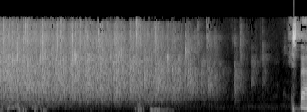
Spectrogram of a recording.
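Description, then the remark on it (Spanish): A church audience in Madrid claps steadily in a dense, sustained burst for about four seconds, applauding those who came to accompany them; then the applause thins into a few scattered claps and fades before a voice begins speaking. “Dale un fuerte aplauso a los que han venido a acompañarnos.”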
